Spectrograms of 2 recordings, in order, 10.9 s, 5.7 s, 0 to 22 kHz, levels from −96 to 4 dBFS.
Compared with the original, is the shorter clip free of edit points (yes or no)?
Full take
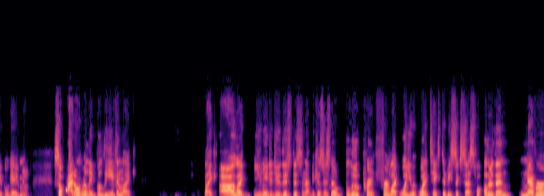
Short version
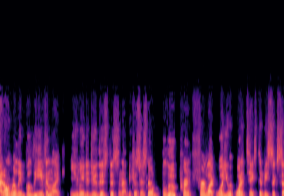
no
